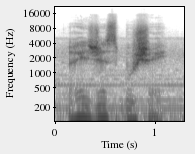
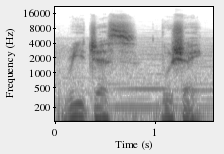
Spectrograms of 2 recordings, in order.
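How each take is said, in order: First: The name is pronounced the French way. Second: The name is pronounced the English way. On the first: This is the speaker's own way of saying the name. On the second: This is how English speakers say the name.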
